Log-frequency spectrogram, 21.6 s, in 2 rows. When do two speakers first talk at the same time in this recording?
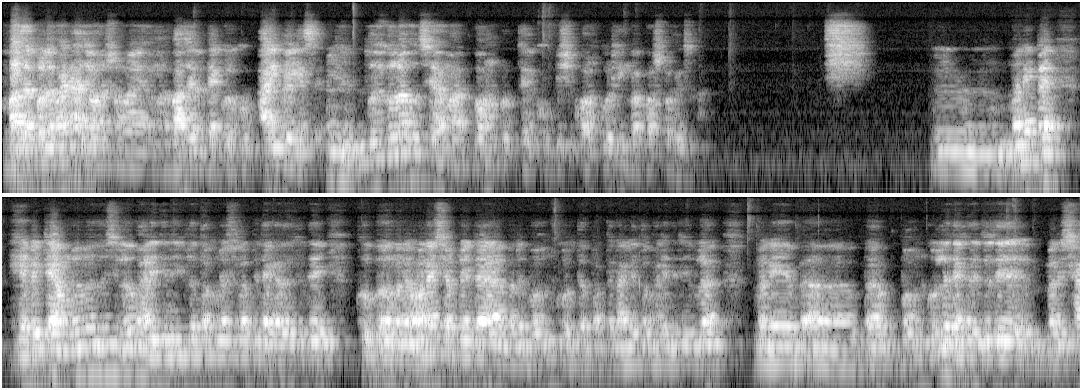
none

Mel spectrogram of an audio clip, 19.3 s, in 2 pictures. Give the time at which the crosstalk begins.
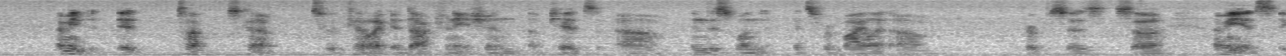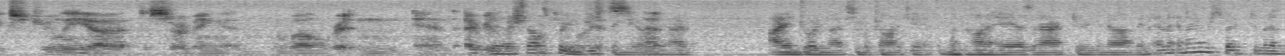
13.2 s

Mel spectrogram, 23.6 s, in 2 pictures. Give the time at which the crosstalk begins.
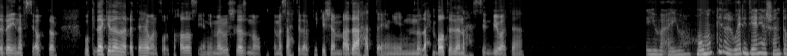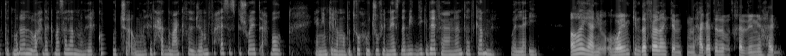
none

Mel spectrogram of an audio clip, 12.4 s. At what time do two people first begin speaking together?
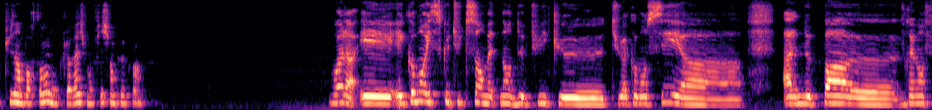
none

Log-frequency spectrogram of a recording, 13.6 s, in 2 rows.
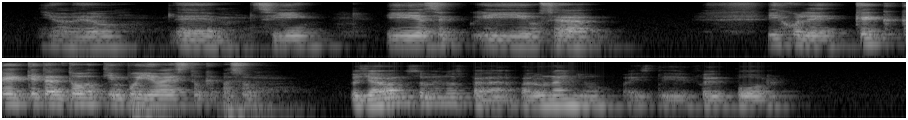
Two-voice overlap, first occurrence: none

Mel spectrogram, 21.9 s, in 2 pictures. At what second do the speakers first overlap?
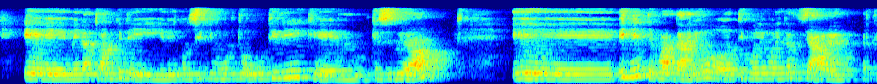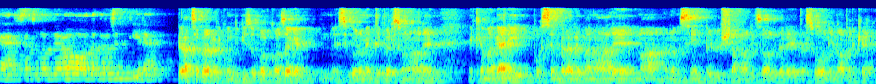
none

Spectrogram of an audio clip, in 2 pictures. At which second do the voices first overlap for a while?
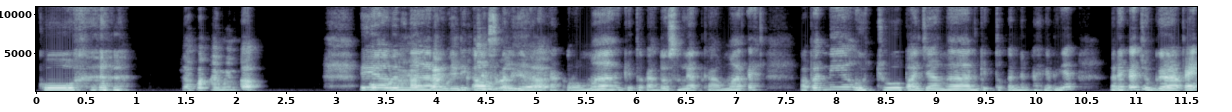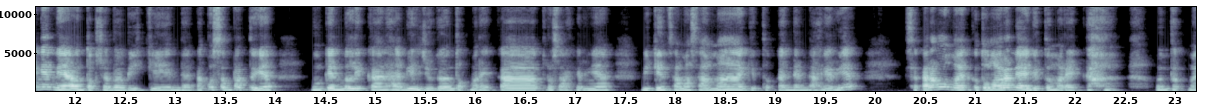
3.5 s

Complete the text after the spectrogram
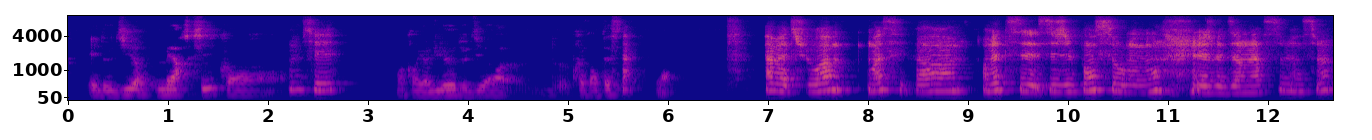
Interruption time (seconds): none

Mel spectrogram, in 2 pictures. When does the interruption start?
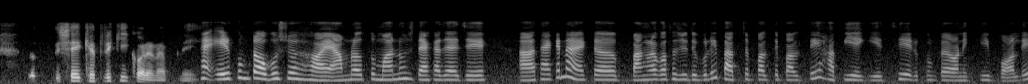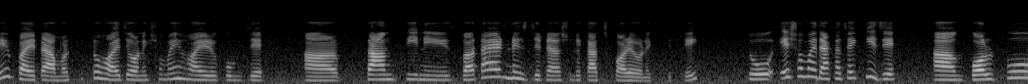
none

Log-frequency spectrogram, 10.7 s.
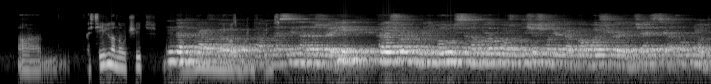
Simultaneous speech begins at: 2.5 s

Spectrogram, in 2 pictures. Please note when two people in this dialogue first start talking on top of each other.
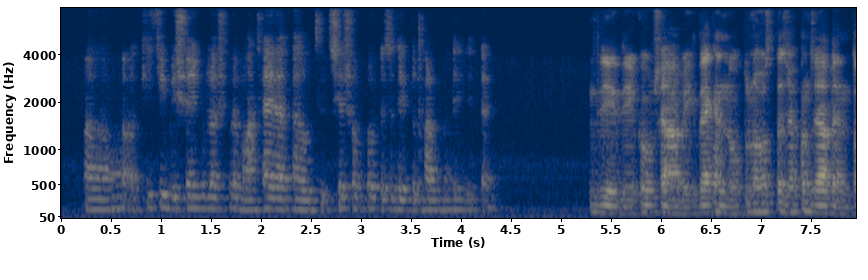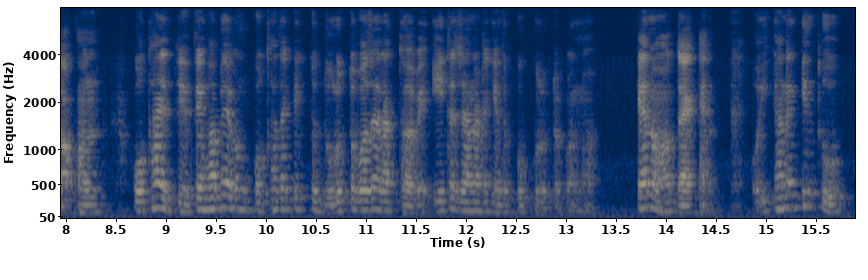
none

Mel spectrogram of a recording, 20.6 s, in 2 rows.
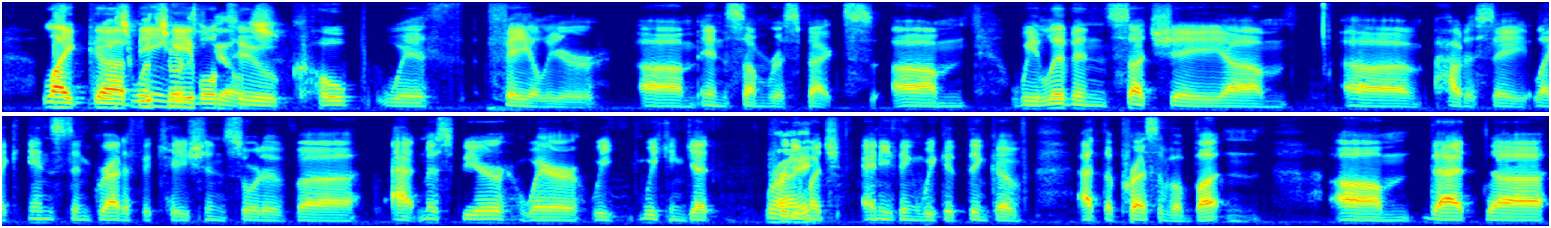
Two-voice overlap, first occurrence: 0.6 s

